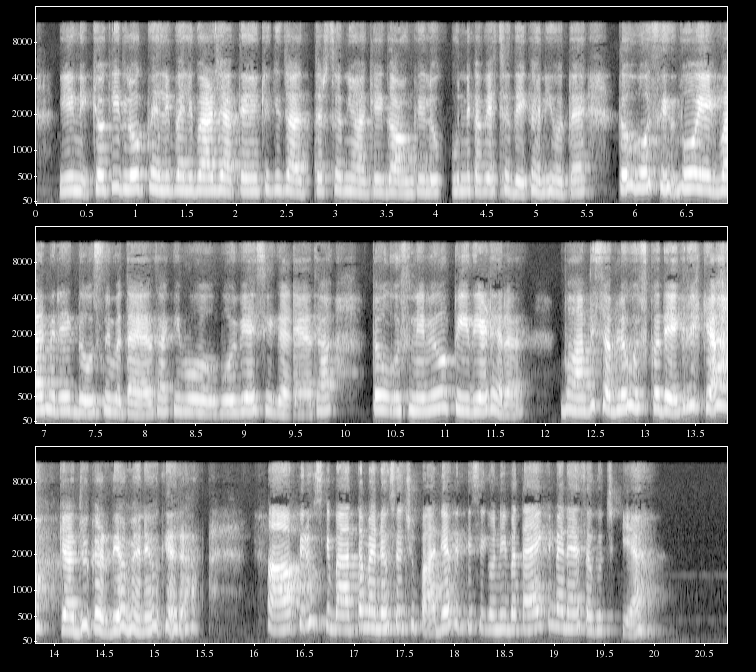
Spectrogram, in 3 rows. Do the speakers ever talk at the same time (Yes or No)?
No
